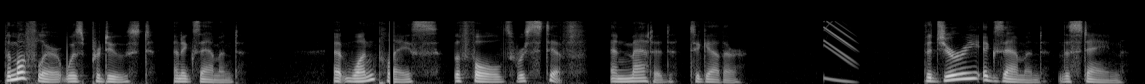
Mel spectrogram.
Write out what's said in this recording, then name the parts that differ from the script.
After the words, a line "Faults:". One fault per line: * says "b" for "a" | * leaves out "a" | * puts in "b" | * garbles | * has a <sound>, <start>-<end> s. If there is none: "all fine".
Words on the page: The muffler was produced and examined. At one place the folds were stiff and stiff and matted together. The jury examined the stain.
The muffler was produced and examined. At one place the folds were stiff and matted together. The jury examined the stain.
Faults:
* has a dropout, 3.9-3.9 s
* leaves out "stiff and"
* has a chirp, 8.2-8.6 s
